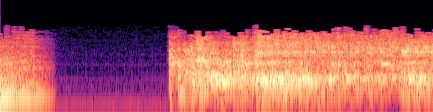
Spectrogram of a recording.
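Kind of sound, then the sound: household object, toilet flushing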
